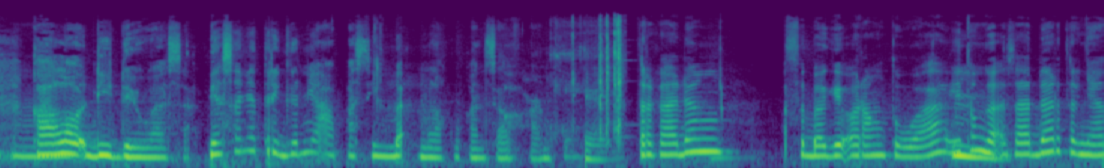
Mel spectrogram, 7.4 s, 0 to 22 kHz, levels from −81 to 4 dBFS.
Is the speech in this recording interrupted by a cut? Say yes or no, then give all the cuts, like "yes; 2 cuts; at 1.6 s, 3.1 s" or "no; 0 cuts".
yes; 2 cuts; at 3.9 s, 5.0 s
